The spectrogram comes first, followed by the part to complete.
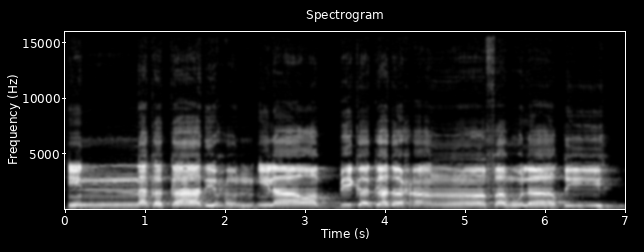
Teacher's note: انک کادح الی ربک کدحا فملاقیہ، دال کے اوپر قلقلہ ہو رہا ہے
